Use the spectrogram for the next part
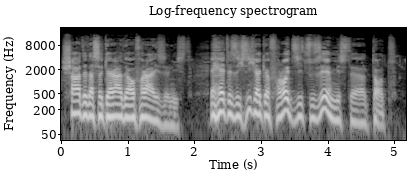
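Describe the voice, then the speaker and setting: An evasive, courteous little gentleman in a sixties radio play. His voice is husky and swings up and down in pitch, recorded dry and close. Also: very animated, normal speed, dry recording. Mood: guarded politeness. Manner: polite, guarded, formal. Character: small bearded man, guardedly polite and evasive. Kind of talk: 1960s German radio drama acting.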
